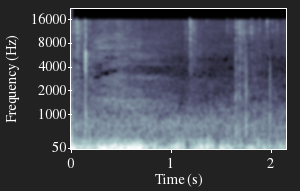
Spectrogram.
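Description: Footsteps of a person walking outdoors, over a low, uneven rumble on the microphone.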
